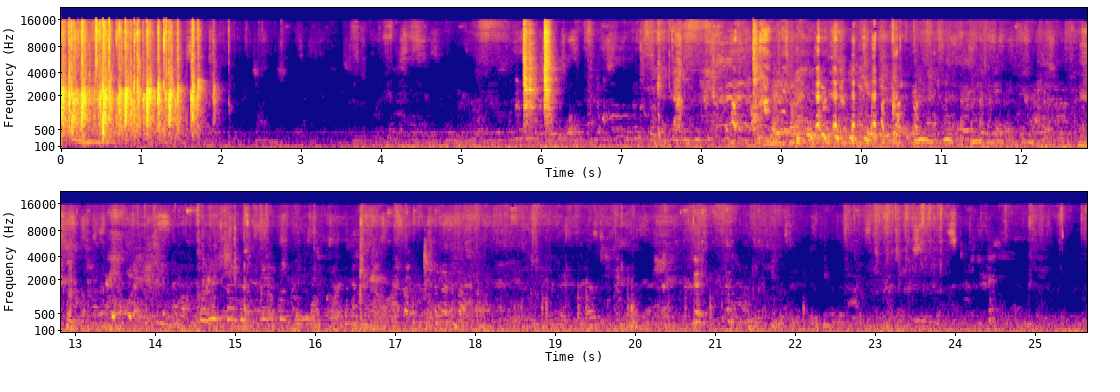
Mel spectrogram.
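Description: A crowd of adults chatters quietly nearby.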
